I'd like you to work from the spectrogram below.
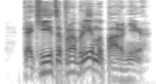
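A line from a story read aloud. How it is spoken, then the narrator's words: Familiar bass booming from door. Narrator (Russian): прогудел от двери знакомый бас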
